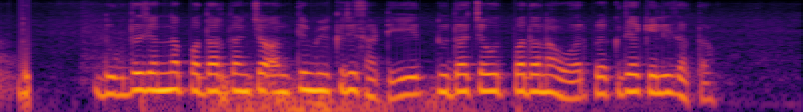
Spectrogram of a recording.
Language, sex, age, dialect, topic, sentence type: Marathi, male, 18-24, Southern Konkan, agriculture, statement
